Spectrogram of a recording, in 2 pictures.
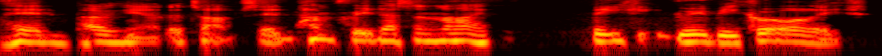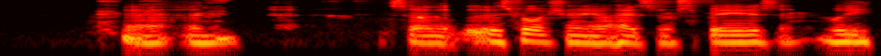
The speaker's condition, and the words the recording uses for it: Parkinson's disease. Don't worry, he's still as sharp as ever, but he does sound a bit different.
